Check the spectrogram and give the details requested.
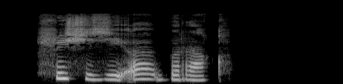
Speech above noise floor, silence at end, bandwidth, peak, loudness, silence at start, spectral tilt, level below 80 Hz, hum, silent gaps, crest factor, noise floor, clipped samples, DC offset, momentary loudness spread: over 67 dB; 1.15 s; 11.5 kHz; -10 dBFS; -24 LUFS; 0.4 s; -3.5 dB/octave; -80 dBFS; none; none; 16 dB; under -90 dBFS; under 0.1%; under 0.1%; 13 LU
